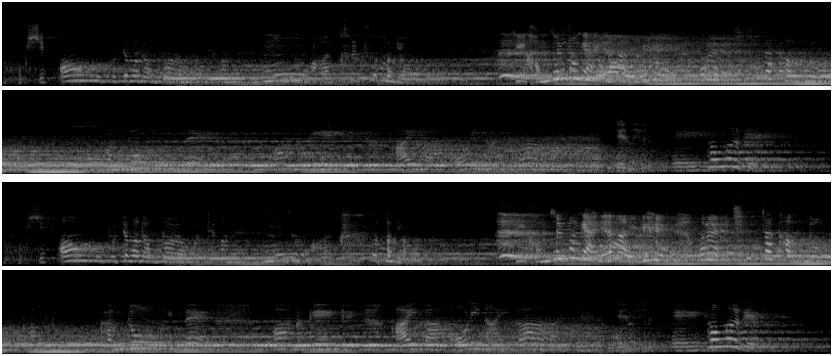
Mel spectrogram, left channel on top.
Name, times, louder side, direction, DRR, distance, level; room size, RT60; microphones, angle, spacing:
voice 1, 0.0-0.4 2.6-7.5 8.9-10.0 14.3-14.8, left 2 dB, 35° left, 9 dB, 1.0 m, -38 dB
voice 2, 0.6-3.0 3.4-4.0 4.9-14.6 15.0-15.9, right 2 dB, 75° right, 1 dB, 3.3 m, -35 dB
sound 1, 1.6-14.3, left 1 dB, 75° left, 1.6 m, -34 dB
25.0 x 20.0 x 8.9 m, 2.7 s
head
